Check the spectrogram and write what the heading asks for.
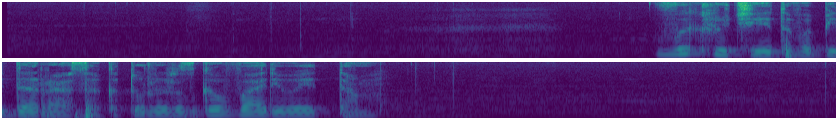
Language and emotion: Russian, angry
